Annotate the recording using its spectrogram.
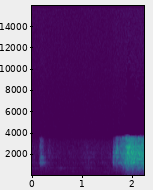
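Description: A slotted steel mounting rail being lifted out of the metal tray frame and handled: a short scraping, rattling noise starting near the end, after a quiet stretch.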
